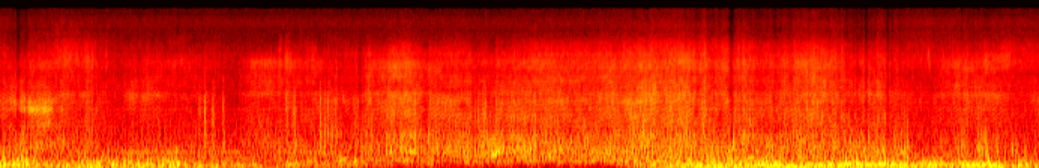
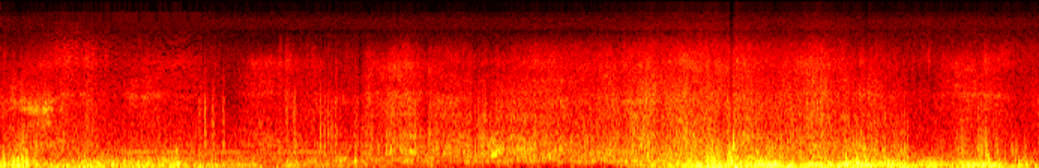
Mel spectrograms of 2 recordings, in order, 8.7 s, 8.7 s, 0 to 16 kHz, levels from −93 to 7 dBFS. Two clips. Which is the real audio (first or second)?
second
